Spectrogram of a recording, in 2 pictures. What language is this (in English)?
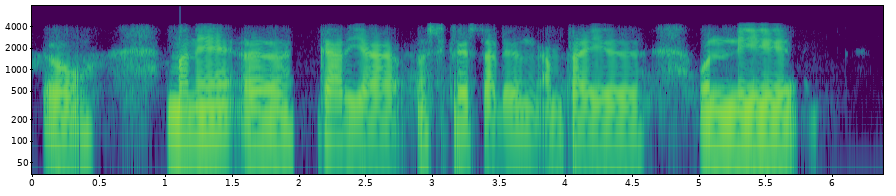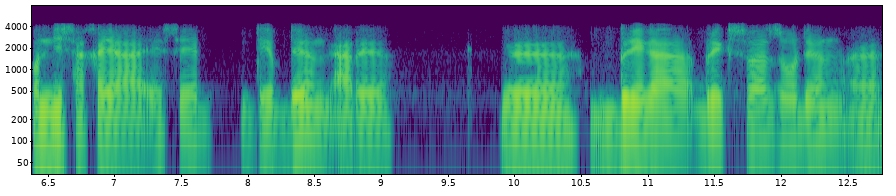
Bodo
